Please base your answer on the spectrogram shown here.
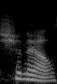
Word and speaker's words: Chenille: and the Rainbow Hunters, and that's Pinky Chenille, by the way. And some people pronounce it Chanel, so there you go. I've heard Chanel. some people pronounce it Chanel, Okay. but we nice. here out in the West call it Chenille.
